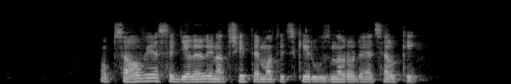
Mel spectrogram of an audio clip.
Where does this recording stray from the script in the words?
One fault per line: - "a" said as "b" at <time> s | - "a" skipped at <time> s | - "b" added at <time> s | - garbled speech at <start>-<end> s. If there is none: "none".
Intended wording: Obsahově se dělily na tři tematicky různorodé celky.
none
